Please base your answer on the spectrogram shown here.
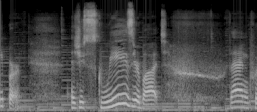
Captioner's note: exhales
